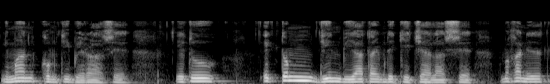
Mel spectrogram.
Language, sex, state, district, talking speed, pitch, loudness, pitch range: Nagamese, male, Nagaland, Kohima, 150 wpm, 120 Hz, -16 LUFS, 105-145 Hz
